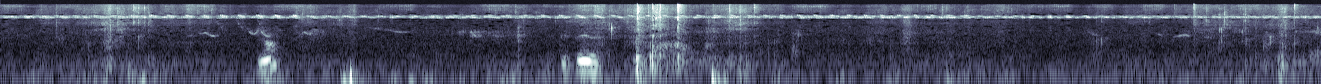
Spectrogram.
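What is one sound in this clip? Leafy plants rustle as a man pulls them up.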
